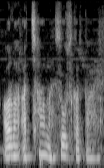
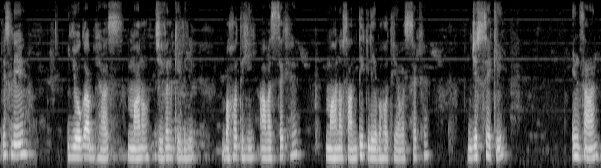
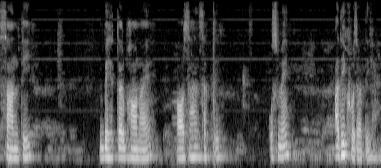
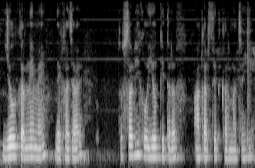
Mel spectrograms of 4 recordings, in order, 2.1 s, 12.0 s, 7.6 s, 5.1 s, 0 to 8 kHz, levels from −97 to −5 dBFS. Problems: none marked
